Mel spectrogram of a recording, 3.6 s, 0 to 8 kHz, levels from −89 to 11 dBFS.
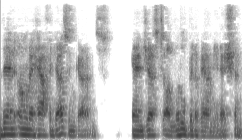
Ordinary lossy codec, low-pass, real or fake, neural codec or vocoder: MP3, 32 kbps; 7.2 kHz; fake; codec, 44.1 kHz, 7.8 kbps, DAC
